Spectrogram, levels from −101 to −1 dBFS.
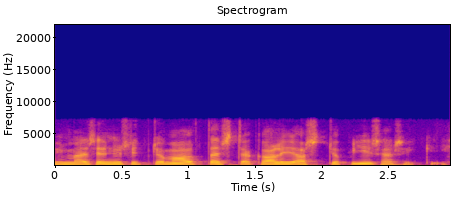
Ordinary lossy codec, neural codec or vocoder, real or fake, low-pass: none; codec, 16 kHz, 6 kbps, DAC; fake; 7.2 kHz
